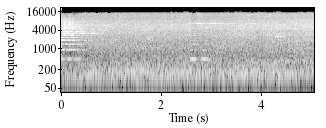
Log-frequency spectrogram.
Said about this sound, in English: There you hear the roar of the motorbikes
